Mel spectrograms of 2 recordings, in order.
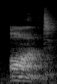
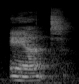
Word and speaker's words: aunt: I know that aunt is not the #1 pronunciation for that word. Most people pronounce it aunt. I use aunt. So let's look. Mom, aunt, ramen. They all have that ah vowel.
